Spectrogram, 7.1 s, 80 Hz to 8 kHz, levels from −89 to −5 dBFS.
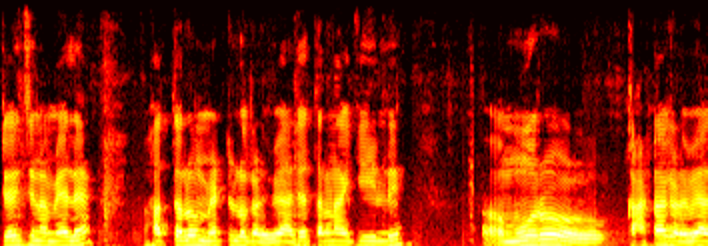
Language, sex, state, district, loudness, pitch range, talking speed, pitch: Kannada, male, Karnataka, Koppal, -15 LUFS, 130-150 Hz, 95 wpm, 135 Hz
